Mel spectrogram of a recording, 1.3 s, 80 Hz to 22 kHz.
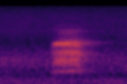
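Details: Single short, hoarse bark of a muntjac in a miscanthus (elephant grass) field by a pylon on the eastern edge of Rudloe, about 7pm, 30 December 2013, rising clearly above a quiet, hissing evening background.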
